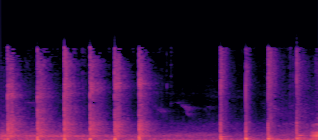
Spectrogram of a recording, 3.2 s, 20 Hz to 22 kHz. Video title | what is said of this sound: mould(Acuan loke 9inci×30inci | ketuk tengah pun tak ada kemek dah. Besi kita guna besi tebal dah.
